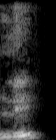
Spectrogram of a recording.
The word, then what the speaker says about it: les: Par exemple, je sais pas, quand je dis par exemple les, L-E-S, je ne prononce pas le S.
